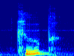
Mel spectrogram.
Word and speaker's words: coupe: Yeah, the Brits call it a coupe, and we call it coupe.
